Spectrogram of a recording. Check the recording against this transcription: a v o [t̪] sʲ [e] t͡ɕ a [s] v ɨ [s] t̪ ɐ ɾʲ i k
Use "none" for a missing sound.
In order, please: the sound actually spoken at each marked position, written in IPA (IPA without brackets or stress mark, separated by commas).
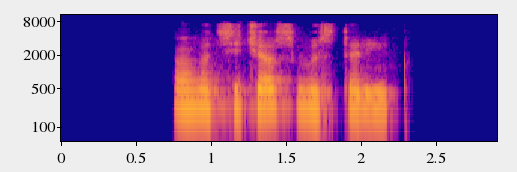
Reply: t̪, i, s, s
